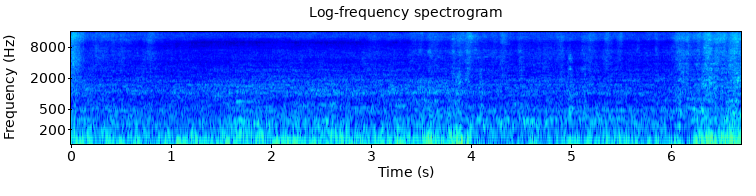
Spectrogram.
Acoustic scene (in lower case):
car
